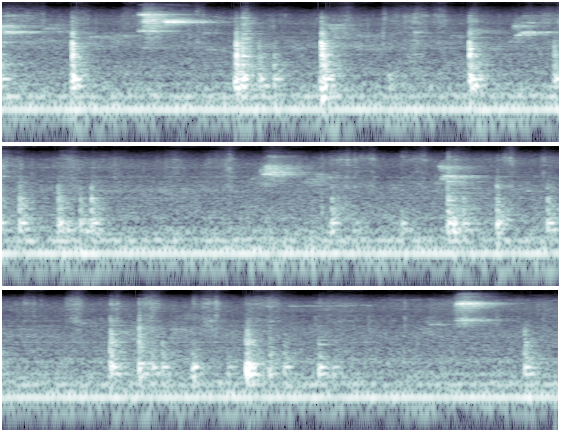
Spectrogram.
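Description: Wooden spatula scraping and knocking against a stainless steel pan while stirring a crumbly flour-and-butter roux for béchamel: irregular clicks and taps with short high squeaks. A steady low hum runs underneath.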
